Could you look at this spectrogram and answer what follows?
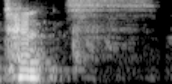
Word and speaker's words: tenths: the tense is and i'm saying tense with that snake sound at the end that tenths place is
